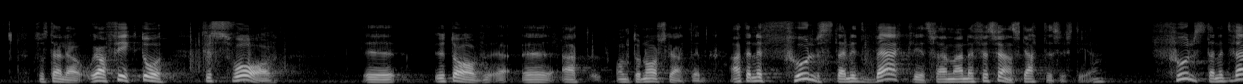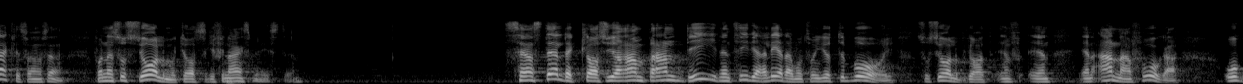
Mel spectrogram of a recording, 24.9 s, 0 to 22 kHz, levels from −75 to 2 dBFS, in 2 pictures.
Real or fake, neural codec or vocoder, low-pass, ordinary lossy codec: real; none; none; none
